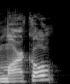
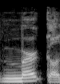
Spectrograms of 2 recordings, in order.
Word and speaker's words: Merkel: already present in germany is merkel not markle did i say markle no maybe she has a remarkable on the brain it sounded wrong it sounded wrong angela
